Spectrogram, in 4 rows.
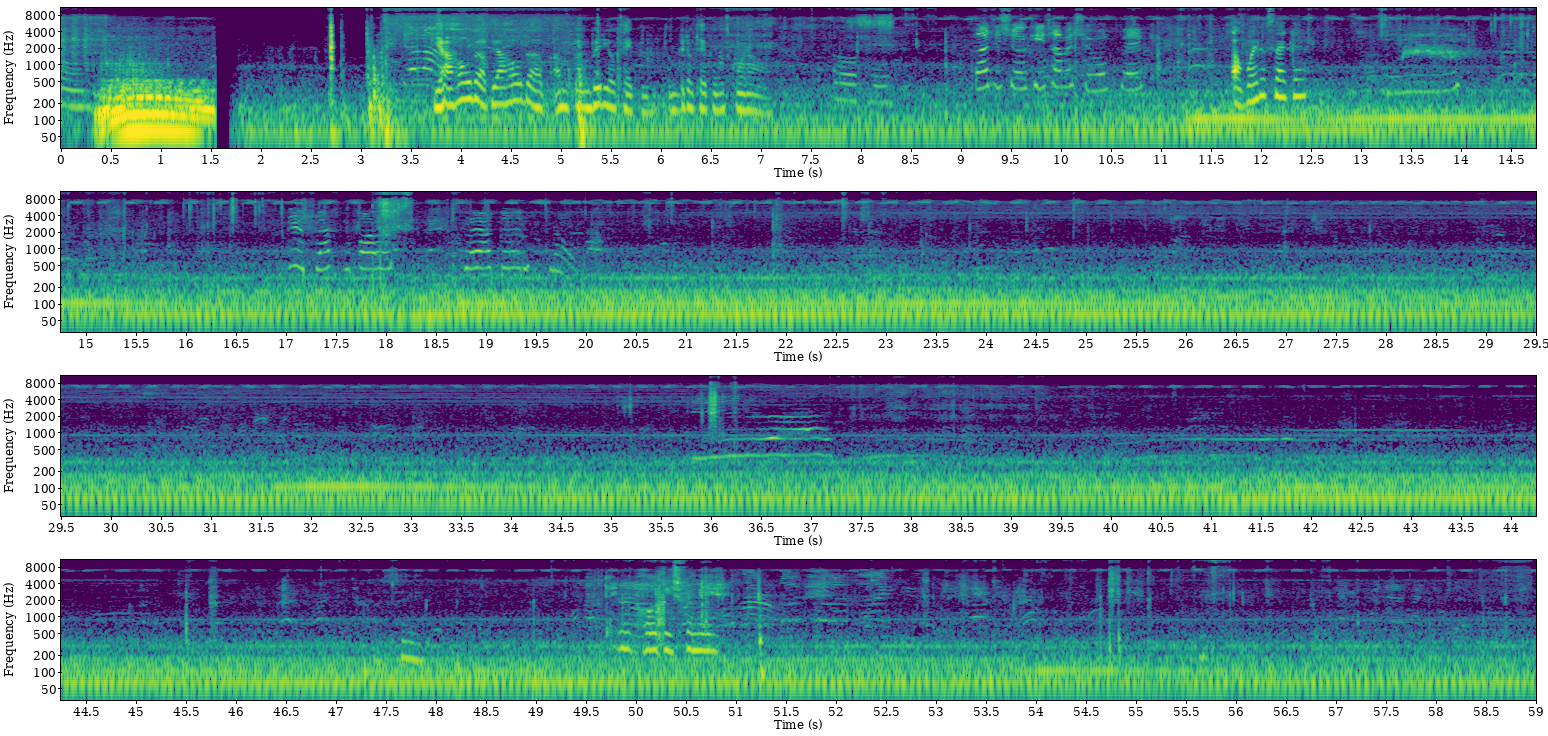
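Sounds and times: low rumble: 0.0 - 3.5
faint distant voices: 3.3 - 59.0.

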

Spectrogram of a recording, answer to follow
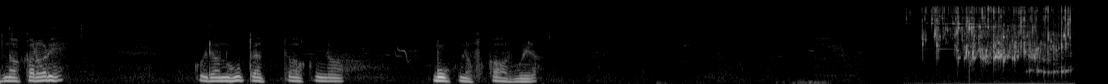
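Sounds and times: tea pouring and splashing: 9.0 - 10.8.

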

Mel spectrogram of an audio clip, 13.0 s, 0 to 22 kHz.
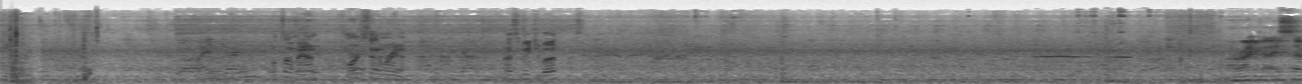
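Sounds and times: background chatter of people: 0.0 - 13.0.

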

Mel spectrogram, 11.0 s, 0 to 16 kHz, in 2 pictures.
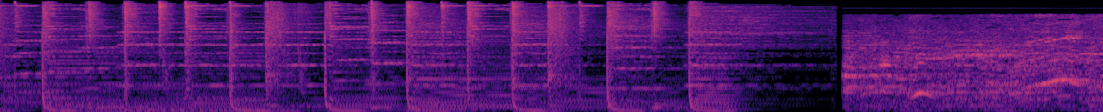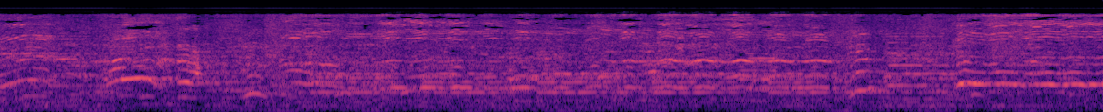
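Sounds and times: music: 0.0 - 4.3, 7.8 - 11.0.

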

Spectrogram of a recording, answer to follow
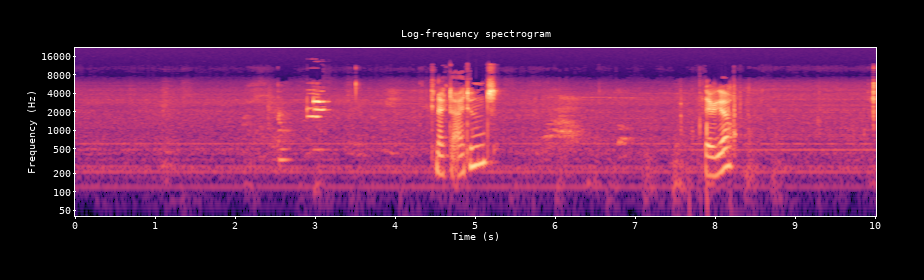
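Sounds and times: faint steady hum: 0.0 - 10.0
short electronic beep: 2.9 - 3.2.

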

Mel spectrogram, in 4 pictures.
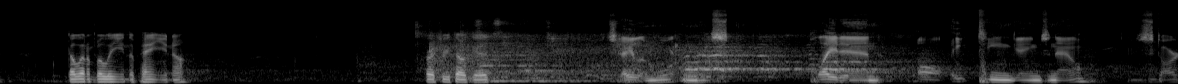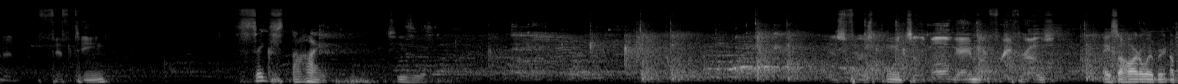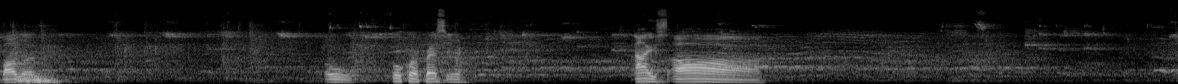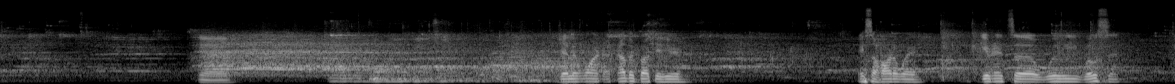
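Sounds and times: crowd voices in gym: 0.0 - 47.0
crowd reacting: 37.3 - 46.8.

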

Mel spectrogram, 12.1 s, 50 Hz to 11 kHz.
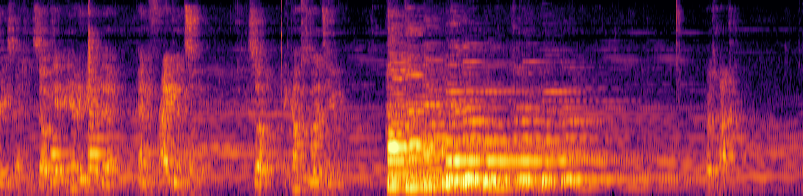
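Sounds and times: sarod plucked notes: 0.0 - 12.0.

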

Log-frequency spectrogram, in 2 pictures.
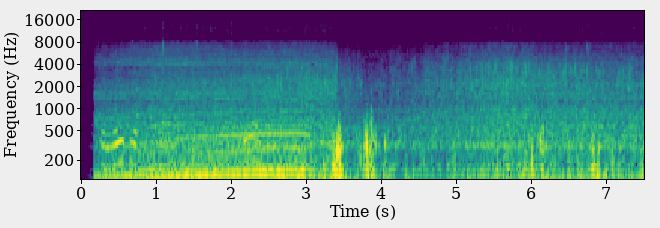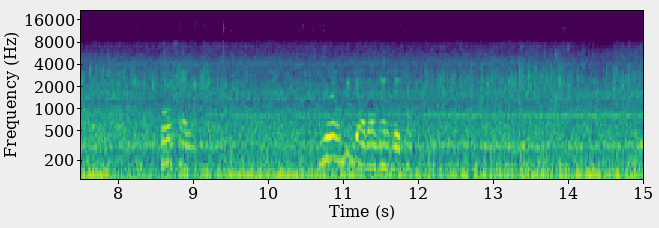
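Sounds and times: car engine humming: 0.2 - 15.0.

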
